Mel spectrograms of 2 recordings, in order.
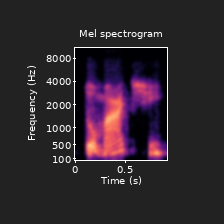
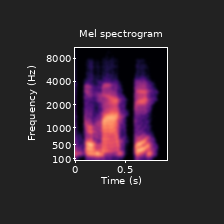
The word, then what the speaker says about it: tomate: Então, temos milho, palmito, pepino, pimentão com som ão, tomate ou tomate, se pronuncia da forma que preferir.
